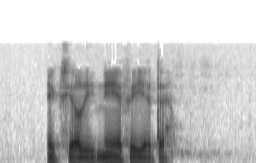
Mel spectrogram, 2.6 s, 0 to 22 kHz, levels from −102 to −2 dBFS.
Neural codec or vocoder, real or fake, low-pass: none; real; 7.2 kHz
